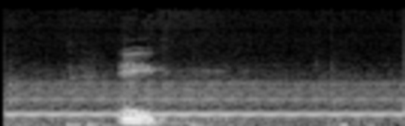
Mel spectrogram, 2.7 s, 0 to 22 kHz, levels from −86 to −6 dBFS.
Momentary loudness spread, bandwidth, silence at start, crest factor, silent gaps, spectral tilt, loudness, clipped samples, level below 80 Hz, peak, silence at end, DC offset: 16 LU; 14.5 kHz; 0.05 s; 18 dB; none; -9.5 dB/octave; -21 LUFS; under 0.1%; -42 dBFS; -2 dBFS; 0 s; under 0.1%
